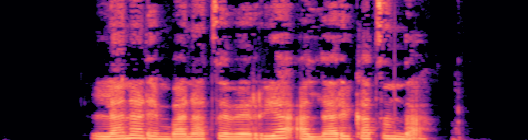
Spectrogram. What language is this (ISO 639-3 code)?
eus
